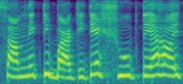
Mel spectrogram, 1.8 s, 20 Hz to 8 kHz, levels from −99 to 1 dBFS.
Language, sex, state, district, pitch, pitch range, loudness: Bengali, female, Jharkhand, Jamtara, 330 Hz, 300-350 Hz, -10 LUFS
